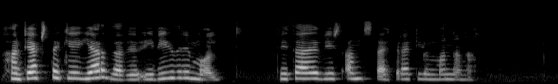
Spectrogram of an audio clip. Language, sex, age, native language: Icelandic, female, 40-49, Icelandic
